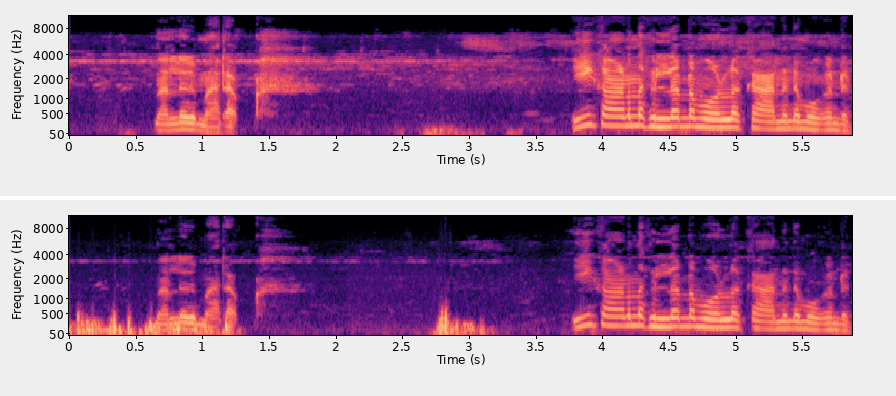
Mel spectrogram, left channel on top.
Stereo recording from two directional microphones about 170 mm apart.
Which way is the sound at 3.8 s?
10° right (ahead or behind).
